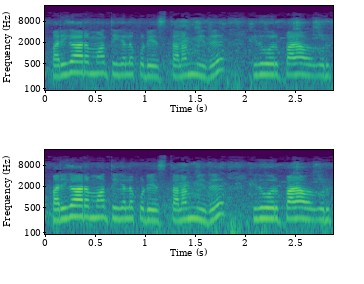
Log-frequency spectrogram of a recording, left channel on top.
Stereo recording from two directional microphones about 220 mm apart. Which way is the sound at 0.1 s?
5° left (ahead or behind).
